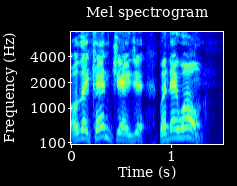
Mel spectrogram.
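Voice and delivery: high, loud, worked-up ranting voice. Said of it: "I sound like Lewis for a second".

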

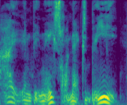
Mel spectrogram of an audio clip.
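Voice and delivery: low, slow bee voice with Spanish accent.

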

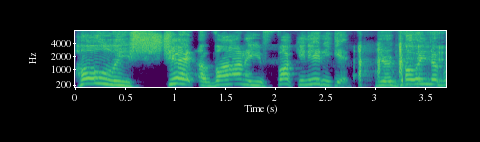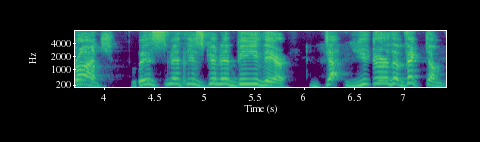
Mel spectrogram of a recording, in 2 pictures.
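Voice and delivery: put-on high yell. Retelling a man yelling at Ivana, imitating someone yelling. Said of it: "he's in the middle of like yelling".

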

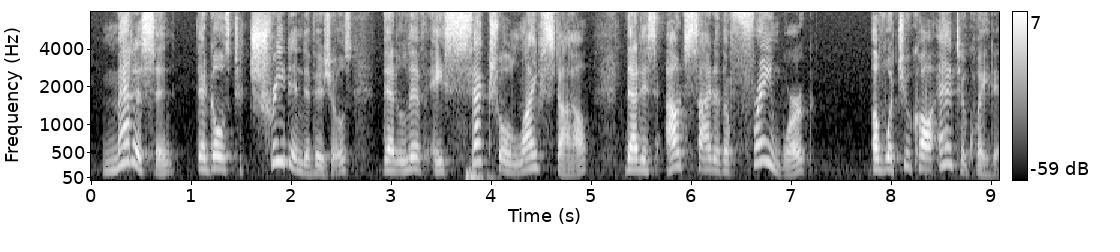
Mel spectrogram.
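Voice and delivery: ordinary talk

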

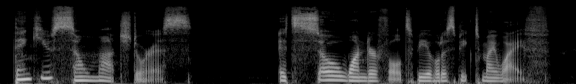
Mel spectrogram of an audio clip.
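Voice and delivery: put-on super chill, easygoing, swooping tone. Telling a story, speaker quotes a man's reply to a woman, retelling, super chill. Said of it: "stays super chill and he says".

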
